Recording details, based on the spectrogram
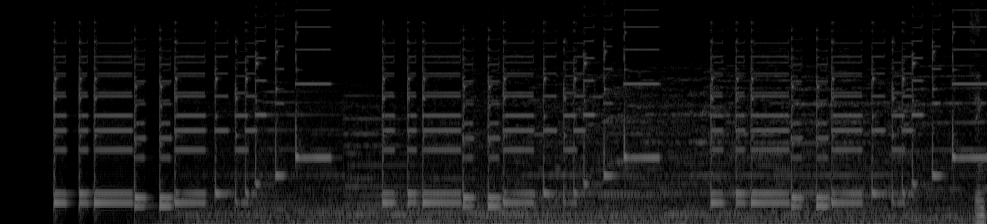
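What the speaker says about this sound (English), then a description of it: "Think that's your phone, man." A mobile phone ringtone rings in Yakuza: Like a Dragon, a bright, chiming electronic melody of rapid repeating notes that starts abruptly and plays continuously and loudly.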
